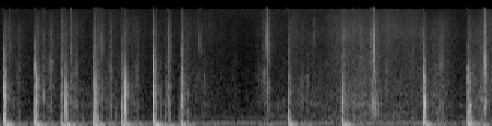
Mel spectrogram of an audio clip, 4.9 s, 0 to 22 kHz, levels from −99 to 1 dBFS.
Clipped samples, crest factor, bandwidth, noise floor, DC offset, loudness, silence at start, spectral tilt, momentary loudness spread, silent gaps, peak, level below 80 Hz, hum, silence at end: under 0.1%; 34 dB; 17 kHz; -61 dBFS; under 0.1%; -37 LUFS; 0.05 s; -4.5 dB/octave; 14 LU; none; -2 dBFS; -44 dBFS; none; 0 s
